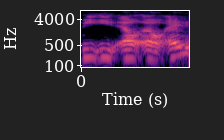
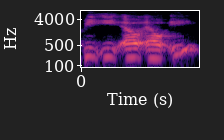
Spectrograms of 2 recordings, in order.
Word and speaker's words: Belle: see my face there sometimes they pronounce my name a little wrong and spell it they spell it as b-e-l-l-a instead of b-e-l-l-e but belle and bella means the same thing you know one is french belle is french patient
